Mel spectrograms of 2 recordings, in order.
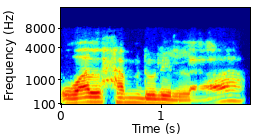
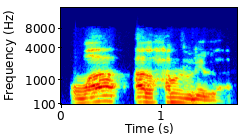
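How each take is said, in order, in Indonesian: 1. Alif pada al dihilangkan dan disambung. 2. Alif pada al diucapkan terpisah.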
